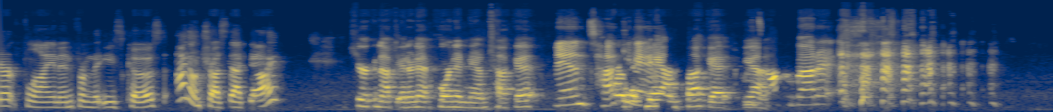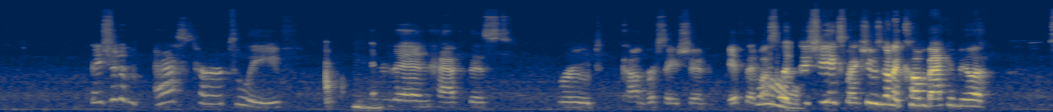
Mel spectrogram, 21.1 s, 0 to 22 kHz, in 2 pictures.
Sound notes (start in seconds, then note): 8.4 laughs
